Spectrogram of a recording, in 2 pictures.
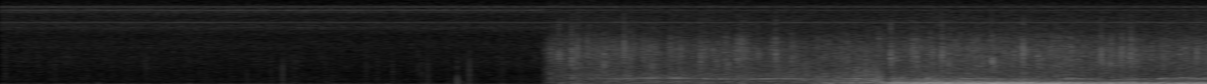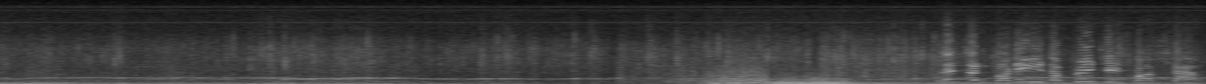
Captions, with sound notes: (wind howling) (thunder rumbling) - Listen buddy, the bridge is washed out.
